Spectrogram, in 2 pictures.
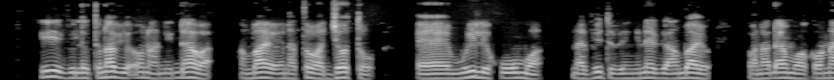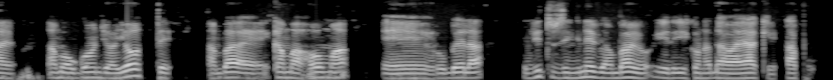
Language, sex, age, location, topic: Swahili, male, 18-24, Wajir, health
